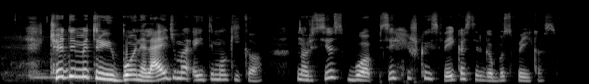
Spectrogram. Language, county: Lithuanian, Klaipėda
